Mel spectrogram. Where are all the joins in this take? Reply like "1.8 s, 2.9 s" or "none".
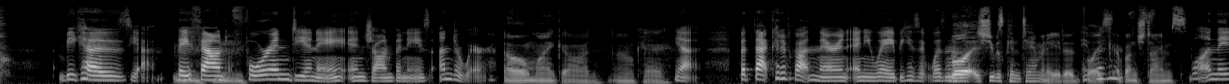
7.3 s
